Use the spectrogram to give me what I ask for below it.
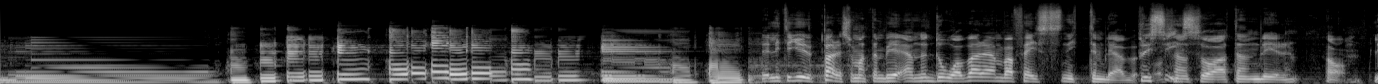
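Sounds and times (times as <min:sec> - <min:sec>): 
electric guitar played through an effects pedal: 0:00.0 - 0:09.4
speech: 0:02.3 - 0:03.6, 0:07.7 - 0:13.7.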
